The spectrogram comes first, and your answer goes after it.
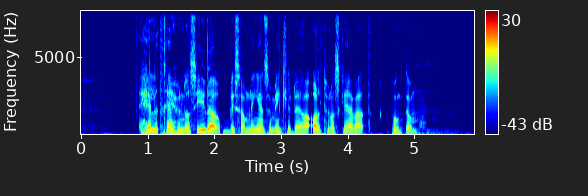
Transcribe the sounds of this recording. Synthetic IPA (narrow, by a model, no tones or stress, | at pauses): heːlət̪ʰʁeːɦʉnd̪ʁəsiːd̪əʁbliːʁsɑmlɪŋənsɔmʔɪŋkʰlʉd̪eːʁəʁʔɑ̰lt̪hʉnhɑʁskʁeːʋət̪pʰʊŋkt̪ʊm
